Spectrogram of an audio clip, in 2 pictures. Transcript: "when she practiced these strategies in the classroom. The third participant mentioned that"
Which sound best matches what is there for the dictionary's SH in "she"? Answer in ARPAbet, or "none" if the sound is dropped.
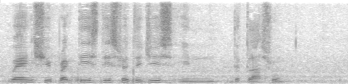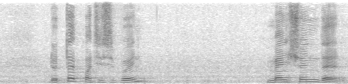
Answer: SH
